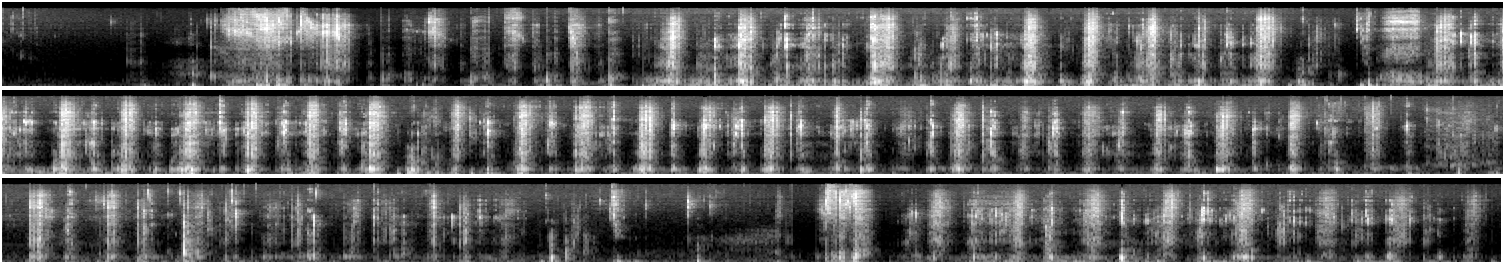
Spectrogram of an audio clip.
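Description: Close-miked chewing of mapo tofu and chewy noodles: rapid wet clicks and crunches, pausing briefly twice, with short louder bursts about two seconds in and again near the end.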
